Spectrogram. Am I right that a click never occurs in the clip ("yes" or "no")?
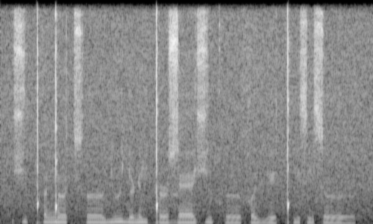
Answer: no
